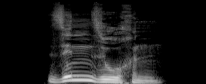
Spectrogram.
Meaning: plural of Sinnsuche
- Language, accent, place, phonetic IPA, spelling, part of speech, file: German, Germany, Berlin, [ˈzɪnˌzuːxn̩], Sinnsuchen, noun, De-Sinnsuchen.ogg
